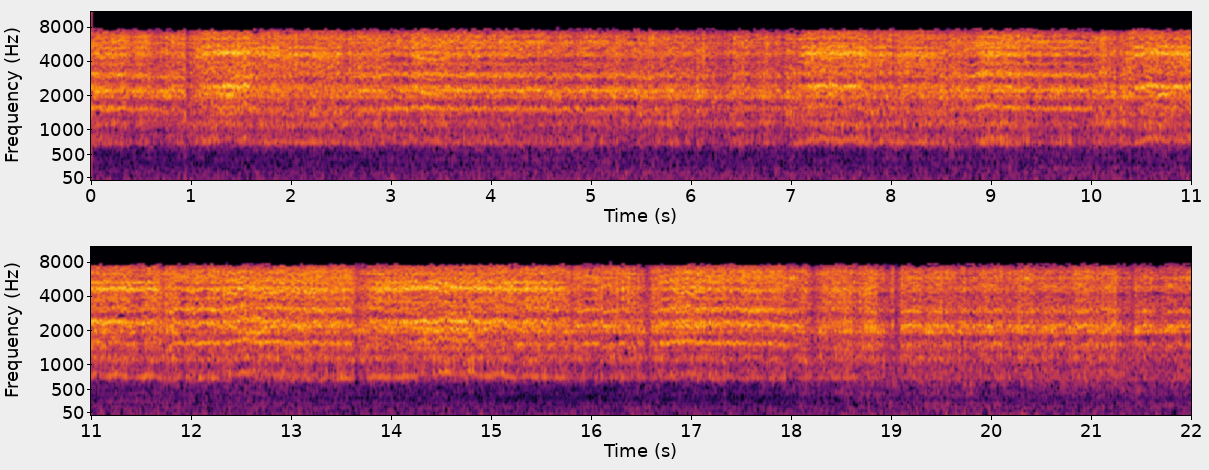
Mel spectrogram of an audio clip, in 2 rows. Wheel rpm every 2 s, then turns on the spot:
200, 200, 200, 200, 200, 200, 200, 200, 200, 200, 200.
none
